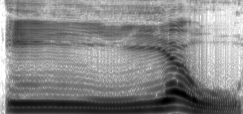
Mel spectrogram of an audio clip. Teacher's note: Почему? Потому что stew-dee, открытый слог, только на /iː/ долгий может закончиться. А дальше /əʊ/ дифтонг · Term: linking [j]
